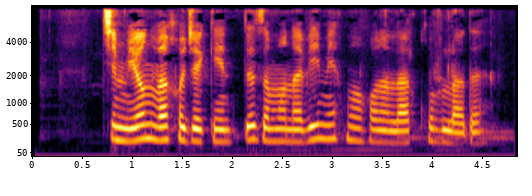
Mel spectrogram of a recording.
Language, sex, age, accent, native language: Uzbek, female, 19-29, Buxoro, Uzbek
